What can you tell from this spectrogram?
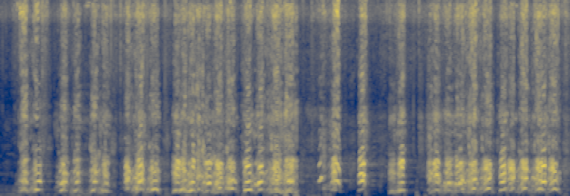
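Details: Dogs barking in fast, broad, rough bursts of several barks each, one run after another, with a brief lull around the middle before the barking picks up again.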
